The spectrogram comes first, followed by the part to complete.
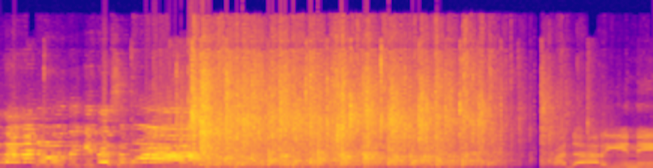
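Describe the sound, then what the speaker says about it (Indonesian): A class of schoolchildren claps hands in loud, dense applause for about three seconds, preceded and followed by a teacher's voice speaking to them. "Oke, tepuk tangan dulu untuk kita semua."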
